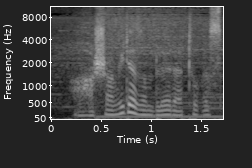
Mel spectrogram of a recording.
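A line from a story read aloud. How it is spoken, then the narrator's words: Muttering to himself. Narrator (German): brummelte der Holzfäller mehr zu sich selber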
